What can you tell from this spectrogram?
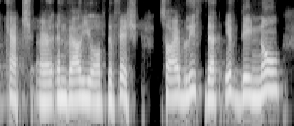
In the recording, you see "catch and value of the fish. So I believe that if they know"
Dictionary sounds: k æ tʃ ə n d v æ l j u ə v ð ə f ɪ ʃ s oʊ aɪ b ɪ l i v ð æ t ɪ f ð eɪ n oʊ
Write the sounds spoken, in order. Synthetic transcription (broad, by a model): k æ tʃ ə n v æ l j u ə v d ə f ɪ ʃ s oʊ aɪ b ɪ l i v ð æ t ɪ f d eɪ n oʊ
